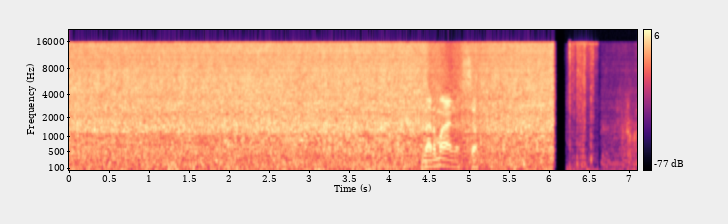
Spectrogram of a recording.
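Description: Water rushes and splashes over stones.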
